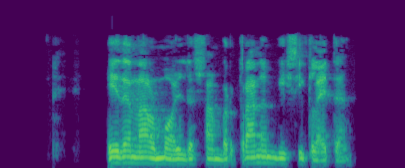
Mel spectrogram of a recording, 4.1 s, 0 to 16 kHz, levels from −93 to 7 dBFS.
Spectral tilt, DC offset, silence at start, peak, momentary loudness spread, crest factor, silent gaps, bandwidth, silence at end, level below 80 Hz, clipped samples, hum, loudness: -3.5 dB/octave; under 0.1%; 1.05 s; 0 dBFS; 9 LU; 20 dB; none; 7.6 kHz; 0.6 s; -58 dBFS; under 0.1%; none; -18 LUFS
